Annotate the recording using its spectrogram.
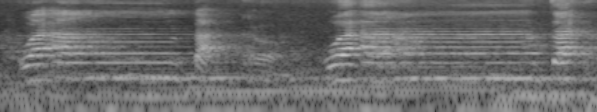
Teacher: Wa anta ikhfa, nah itu jangan terburu-buru, dipanjangkan. Wa anta, posisinya posisi lidah dalam lapal ta.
